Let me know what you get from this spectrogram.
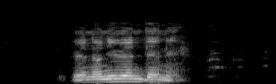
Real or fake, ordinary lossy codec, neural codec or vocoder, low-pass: real; AAC, 32 kbps; none; 7.2 kHz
